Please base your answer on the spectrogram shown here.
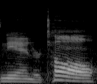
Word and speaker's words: Neanderthal: The Germans pronounce t h a l, at least from what I've come to understand, as a t sound, not a th sound. So, it actually is neanderl, but nobody's going to fault you for saying neanderthal.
